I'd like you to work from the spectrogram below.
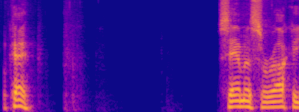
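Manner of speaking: ordinary talk, nothing marked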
